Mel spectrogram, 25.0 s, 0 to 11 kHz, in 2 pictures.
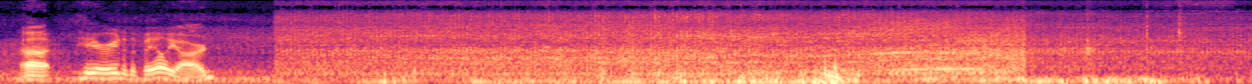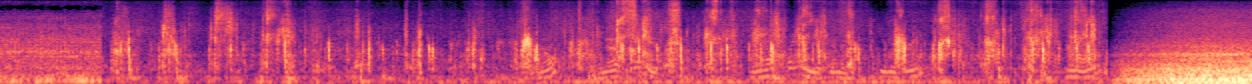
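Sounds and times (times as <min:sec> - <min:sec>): farm vehicle engine rumbling: 0:00.0 - 0:23.8
rising whine: 0:23.6 - 0:25.0.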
